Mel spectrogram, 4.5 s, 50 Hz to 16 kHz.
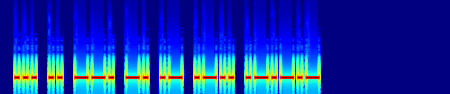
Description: Morse code, heard as a keyed tone, about 28 wpm, 700 Hz. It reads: SIGNAL.
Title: Sentences from Top 1400 Words 28wpm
